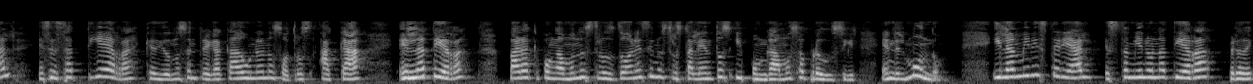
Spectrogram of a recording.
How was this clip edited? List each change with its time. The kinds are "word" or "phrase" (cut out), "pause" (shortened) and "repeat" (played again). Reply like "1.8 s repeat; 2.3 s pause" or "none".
none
